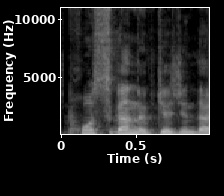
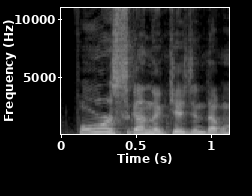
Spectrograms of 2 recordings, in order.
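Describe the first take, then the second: First: 포스 with a plain o and no r; British-style loanword. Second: 포스 with an English r put in; American-style loanword. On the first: Teacher quoting everyday usage, 포스 without an r. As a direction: say 포스 r-less, as "po-seu". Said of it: "이렇게 말을 하죠". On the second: Teacher showing what nobody says, 포스 with an American r. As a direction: curl an r into 포스, as "por-seu". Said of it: "말을 안 하죠". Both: Shown as a demonstration.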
